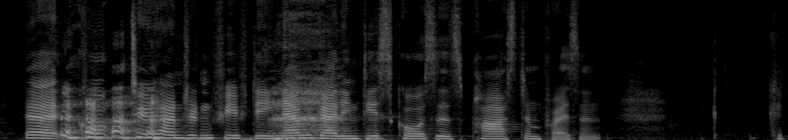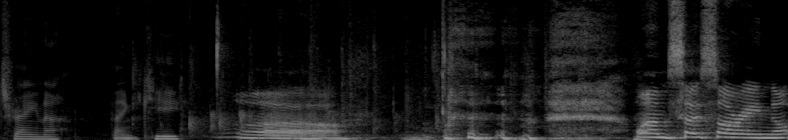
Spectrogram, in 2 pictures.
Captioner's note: applause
